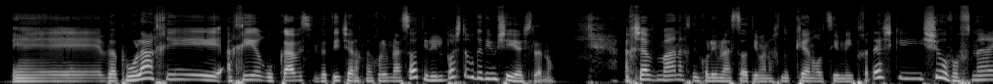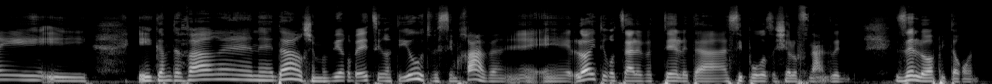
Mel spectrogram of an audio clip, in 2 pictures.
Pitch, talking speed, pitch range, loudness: 170 Hz, 150 wpm, 150-210 Hz, -26 LUFS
